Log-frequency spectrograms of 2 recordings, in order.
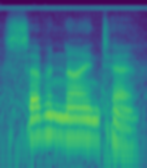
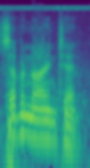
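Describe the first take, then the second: First: The numbers are said at an ordinary, slower pace. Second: The numbers are said quickly, run close together.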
